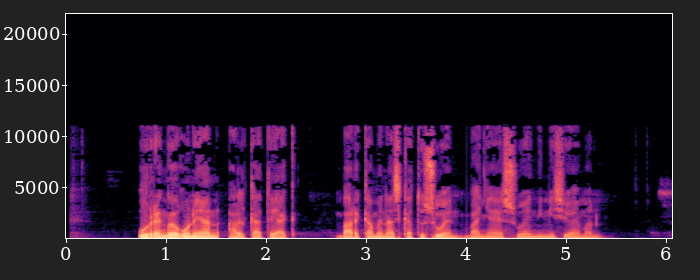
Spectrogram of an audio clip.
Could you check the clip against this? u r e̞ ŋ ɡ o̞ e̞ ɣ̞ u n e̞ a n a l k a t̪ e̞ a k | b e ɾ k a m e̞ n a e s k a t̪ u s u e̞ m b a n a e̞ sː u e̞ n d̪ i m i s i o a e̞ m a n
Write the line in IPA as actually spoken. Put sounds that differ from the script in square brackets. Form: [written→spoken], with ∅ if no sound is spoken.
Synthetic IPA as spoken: u r e̞ ŋ ɡ o̞ e̞ ɣ̞ u n e̞ a n a l k a t̪ e̞ a k | b [e→a] ɾ k a m e̞ n a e s k a t̪ u s u e̞ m b a [n→ɲ] a e̞ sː u e̞ n d̪ i m i s i o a e̞ m a n

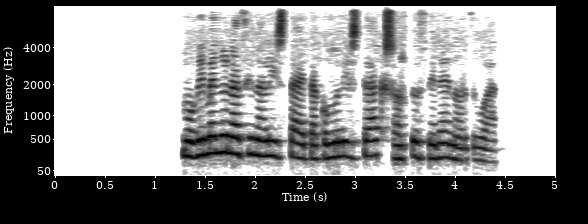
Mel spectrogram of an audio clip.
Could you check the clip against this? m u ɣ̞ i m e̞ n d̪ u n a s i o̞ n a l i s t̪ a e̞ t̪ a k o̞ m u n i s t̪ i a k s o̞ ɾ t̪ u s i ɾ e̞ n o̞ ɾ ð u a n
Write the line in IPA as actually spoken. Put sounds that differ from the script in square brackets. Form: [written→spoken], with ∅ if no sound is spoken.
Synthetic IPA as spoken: m u ɣ̞ i m e̞ n d̪ u n a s i o̞ n a l i s t̪ a e̞ t̪ a k o̞ m u n i s t̪ [i→a] a k s o̞ ɾ t̪ u s i ɾ e̞ n o̞ ɾ ð u a n

